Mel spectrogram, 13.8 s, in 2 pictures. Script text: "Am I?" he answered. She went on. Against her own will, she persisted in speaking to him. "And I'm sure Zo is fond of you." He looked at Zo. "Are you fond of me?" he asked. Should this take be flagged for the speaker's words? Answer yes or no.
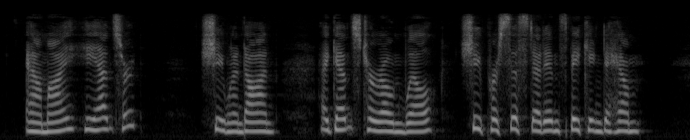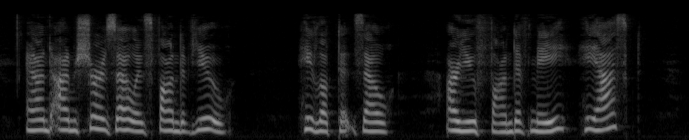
no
